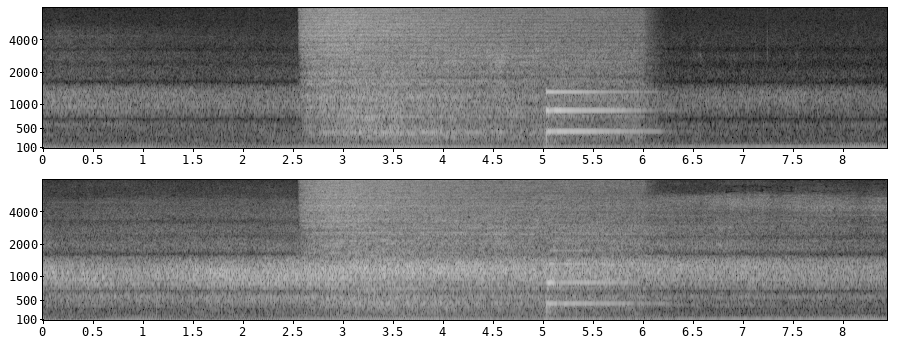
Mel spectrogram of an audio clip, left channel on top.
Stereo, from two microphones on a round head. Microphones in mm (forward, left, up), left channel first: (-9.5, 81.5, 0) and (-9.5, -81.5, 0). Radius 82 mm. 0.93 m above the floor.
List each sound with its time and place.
2.5 s a hiss: 20° left (ahead or behind), 1.1 m
5.0 s a guitar: 65° left (ahead or behind), 1.8 m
